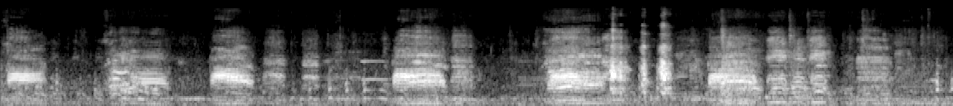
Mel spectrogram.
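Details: A pair of African geese kept in a backyard with other waterbirds, calling in loud nasal honks, single and in short runs, spaced every one to two seconds, over a low steady background hum.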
